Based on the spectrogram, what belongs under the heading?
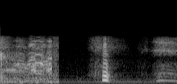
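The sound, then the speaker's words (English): Geese, given as a 12 days of Christmas gift, honking: a long, harsh burst of honks, then a single short, sharp honk and one more drawn-out call, loud and with no talking. “Is it my fault that the first 8 days is basically 30 birds?”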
